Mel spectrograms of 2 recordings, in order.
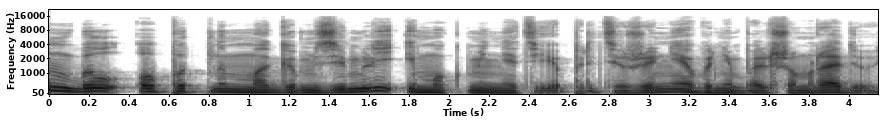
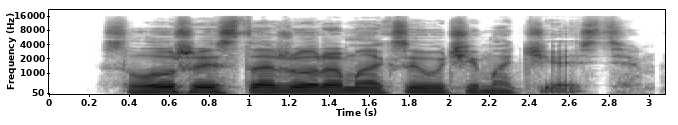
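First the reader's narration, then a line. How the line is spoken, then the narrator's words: Tense snort. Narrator (Russian): напряженно хмыкнул Иван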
